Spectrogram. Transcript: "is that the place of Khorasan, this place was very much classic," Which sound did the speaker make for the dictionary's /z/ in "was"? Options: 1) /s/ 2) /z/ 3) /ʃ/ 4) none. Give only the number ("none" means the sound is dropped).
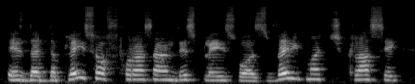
2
